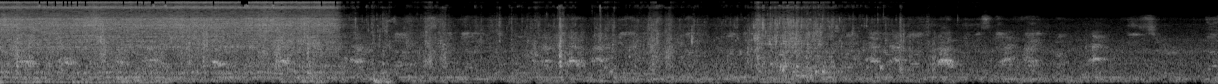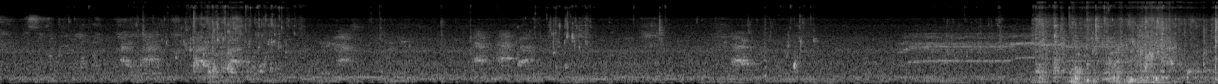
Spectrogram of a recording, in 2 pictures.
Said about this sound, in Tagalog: hugas na hugas tong gulay para malinis ang ating kakainin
